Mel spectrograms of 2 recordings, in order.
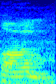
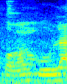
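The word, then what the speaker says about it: comb: जैसे this is अ कॉम, हमने कॉम बोला है, कॉम्ब नहीं बोला, बी साइलेंट होता है।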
